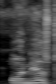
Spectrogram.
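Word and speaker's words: honest: आई एम ए ऑनेस्ट बॉय लगा दिए। लेकिन यहां पर देखिए ये जो एच है इसका उच्चारण ऑनेस्ट हो रहा है।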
